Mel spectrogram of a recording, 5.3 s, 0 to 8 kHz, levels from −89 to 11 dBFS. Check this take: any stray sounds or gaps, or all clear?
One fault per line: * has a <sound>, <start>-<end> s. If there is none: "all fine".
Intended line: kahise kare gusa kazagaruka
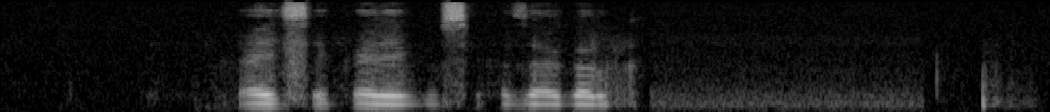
all fine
